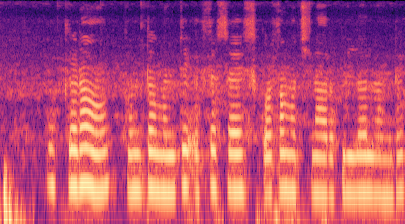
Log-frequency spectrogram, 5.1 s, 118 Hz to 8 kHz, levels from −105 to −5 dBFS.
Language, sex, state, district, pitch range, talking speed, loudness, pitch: Telugu, female, Andhra Pradesh, Annamaya, 210-235 Hz, 85 wpm, -16 LUFS, 220 Hz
